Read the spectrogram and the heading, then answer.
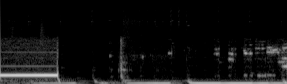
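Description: A telephone call being dialed: a steady line tone cuts off, followed by a few clicks and a run of short, high beeping tones over a low hum.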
